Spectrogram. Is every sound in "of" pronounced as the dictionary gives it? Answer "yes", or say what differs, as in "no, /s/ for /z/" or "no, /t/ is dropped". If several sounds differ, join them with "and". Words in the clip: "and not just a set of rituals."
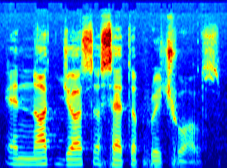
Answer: no, /p/ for /v/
